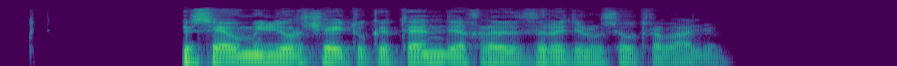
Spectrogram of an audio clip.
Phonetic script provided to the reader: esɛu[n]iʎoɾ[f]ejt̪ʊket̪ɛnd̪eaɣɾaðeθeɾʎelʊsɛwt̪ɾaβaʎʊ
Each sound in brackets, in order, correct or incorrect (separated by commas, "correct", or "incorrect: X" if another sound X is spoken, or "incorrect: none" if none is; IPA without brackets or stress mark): incorrect: m, incorrect: ʃ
